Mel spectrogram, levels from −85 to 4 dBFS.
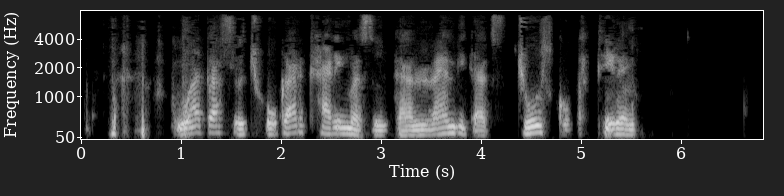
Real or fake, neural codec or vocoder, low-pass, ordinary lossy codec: fake; codec, 24 kHz, 1.5 kbps, HILCodec; 7.2 kHz; MP3, 32 kbps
